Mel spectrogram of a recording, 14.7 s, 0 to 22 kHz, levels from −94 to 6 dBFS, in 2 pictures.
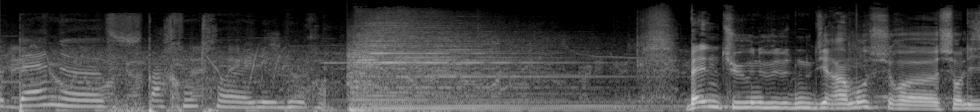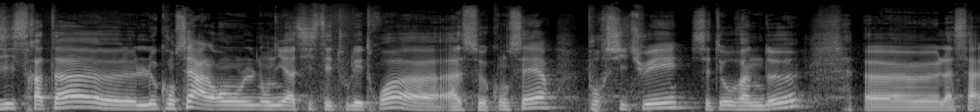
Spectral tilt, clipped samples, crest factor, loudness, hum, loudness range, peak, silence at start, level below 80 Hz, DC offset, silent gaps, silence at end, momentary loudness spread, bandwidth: -5.5 dB/octave; under 0.1%; 22 dB; -28 LUFS; none; 5 LU; -4 dBFS; 0 s; -44 dBFS; under 0.1%; none; 0 s; 11 LU; 18 kHz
